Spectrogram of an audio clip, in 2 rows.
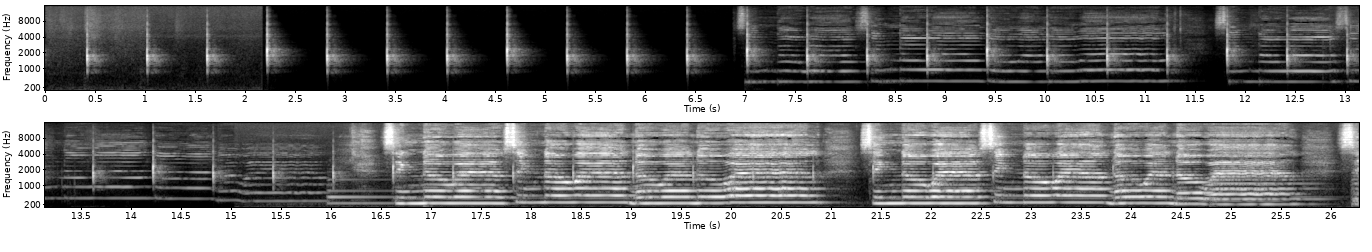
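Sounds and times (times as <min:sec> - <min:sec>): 
song: 0:15.1 - 0:26.2.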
